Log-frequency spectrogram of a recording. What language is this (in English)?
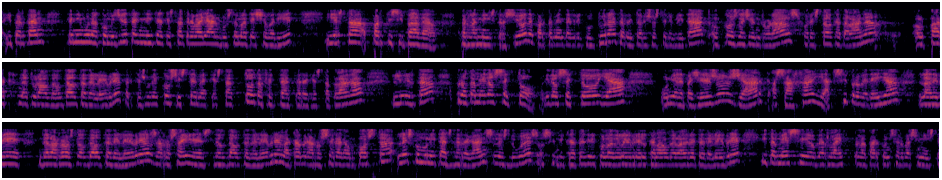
Catalan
